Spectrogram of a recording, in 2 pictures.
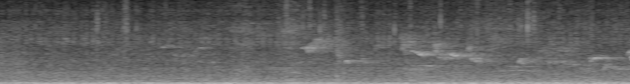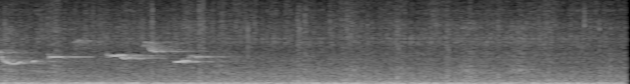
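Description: A small bird sings a short run of high chirps from about one and a half seconds in to about four seconds, over a steady low rumble of background noise.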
